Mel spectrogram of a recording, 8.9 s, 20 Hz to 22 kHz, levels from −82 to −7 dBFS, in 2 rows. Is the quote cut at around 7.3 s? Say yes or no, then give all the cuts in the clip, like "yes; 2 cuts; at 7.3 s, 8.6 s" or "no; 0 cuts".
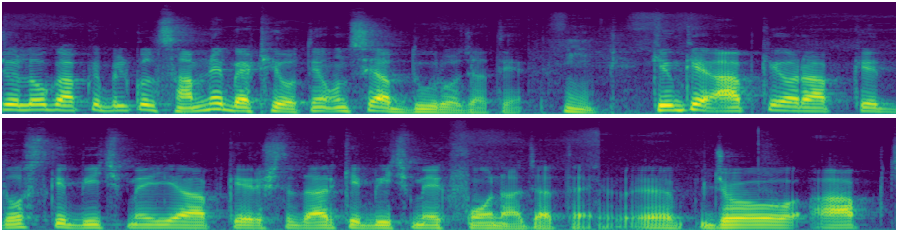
yes; 1 cut; at 7.3 s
